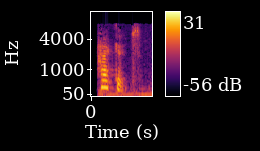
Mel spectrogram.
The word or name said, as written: hackette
